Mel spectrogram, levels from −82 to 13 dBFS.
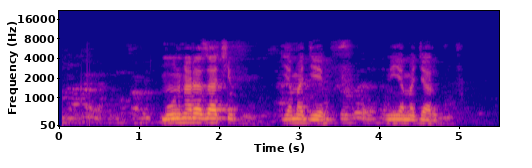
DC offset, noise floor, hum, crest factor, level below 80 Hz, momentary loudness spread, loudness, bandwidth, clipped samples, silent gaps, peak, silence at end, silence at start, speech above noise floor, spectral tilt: under 0.1%; -42 dBFS; none; 18 dB; -62 dBFS; 21 LU; -21 LUFS; 7.8 kHz; under 0.1%; none; -4 dBFS; 0.6 s; 0.05 s; 21 dB; -6 dB/octave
